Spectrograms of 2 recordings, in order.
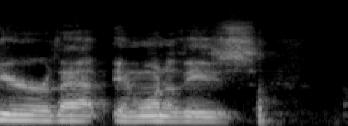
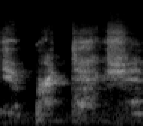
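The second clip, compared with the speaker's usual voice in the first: whispered. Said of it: "but he's whispering it".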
